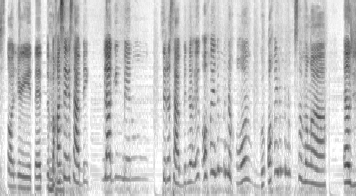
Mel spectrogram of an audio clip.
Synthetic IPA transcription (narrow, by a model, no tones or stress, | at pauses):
st̪olɛɹejt̪ɛd̪̚ːɪbakɐsɛsaːbɪ | laːɡɪŋmɛːɾoŋ | sɪnaːsaːbɪɲoʔɛʔo̞ːkɛjnɐmanɐko̞ɡʔoːkɛjnɐmanɐko̞sɐmɐŋa | ʔɛld͡ʒ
